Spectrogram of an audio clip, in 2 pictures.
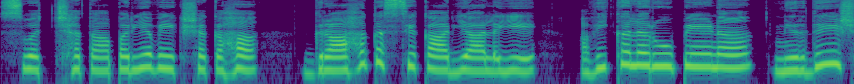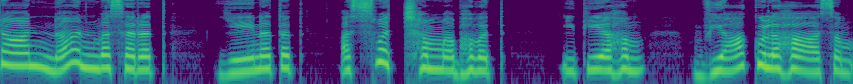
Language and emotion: Sanskrit, sad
